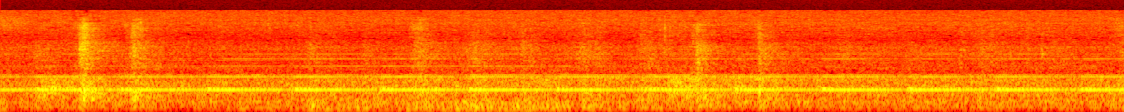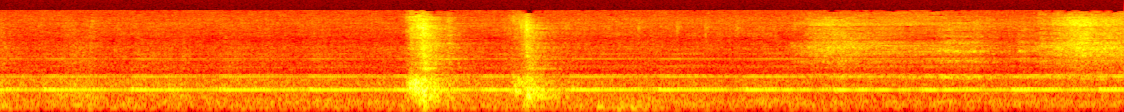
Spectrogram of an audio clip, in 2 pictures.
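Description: Electric passenger train drawing into the station past a stopped freight train, with a steady tone sounding throughout. Two sharp knocks come about half a second apart two-thirds of the way in, and a high hiss builds near the end as the train nears.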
